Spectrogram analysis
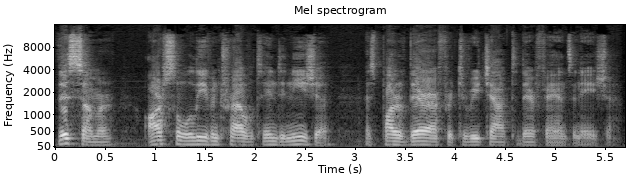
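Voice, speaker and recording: A man giving a measured, factual scripted narration for a documentary. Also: deep voice, fairly even intonation, vocal fry.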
